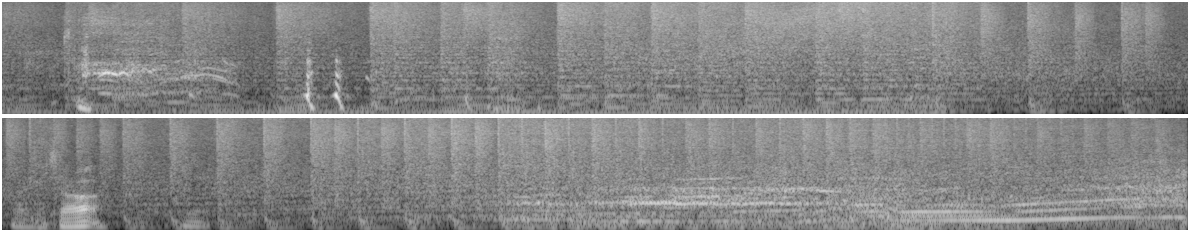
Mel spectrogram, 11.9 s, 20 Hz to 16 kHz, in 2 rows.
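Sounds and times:
car engines roaring in an illegal street race: 0.0s - 11.8s
laughter: 0.3s - 2.8s
speech: 0.4s - 0.6s, 6.2s - 6.6s
car tires squealing in an illegal street race: 7.4s - 11.8s.

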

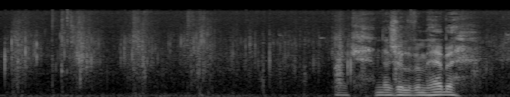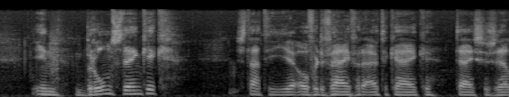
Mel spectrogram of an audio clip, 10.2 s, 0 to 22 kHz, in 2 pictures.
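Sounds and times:
footsteps walking through a garden: 0.0s - 6.4s
speech: 3.4s - 4.8s, 5.4s - 10.1s.

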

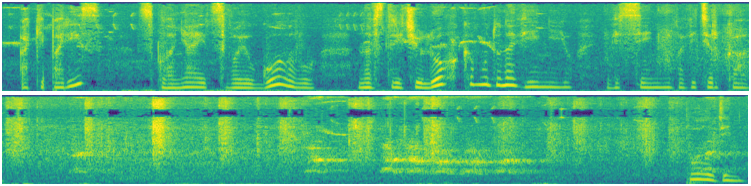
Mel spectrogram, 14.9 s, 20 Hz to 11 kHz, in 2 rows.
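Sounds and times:
speech: 0.2s - 8.4s, 14.3s - 14.9s
dog barking and yelping while walking along a road: 8.1s - 8.6s, 10.3s - 13.1s.

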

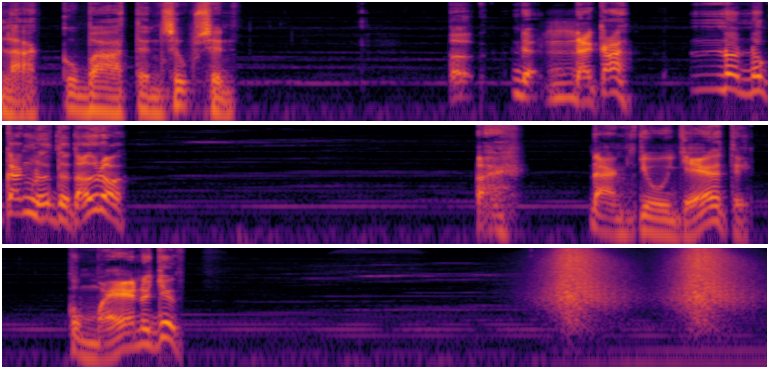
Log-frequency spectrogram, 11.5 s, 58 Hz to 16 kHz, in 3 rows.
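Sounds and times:
speech: 0.0s - 1.3s, 2.2s - 4.6s, 6.2s - 8.7s
arrows whooshing through the air: 10.3s - 11.4s.

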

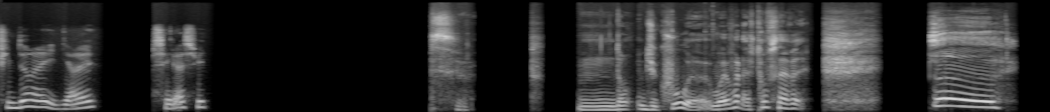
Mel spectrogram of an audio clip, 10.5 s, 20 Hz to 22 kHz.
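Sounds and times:
speech: 0.0s - 2.2s, 4.4s - 4.8s, 5.8s - 8.2s, 9.3s - 10.2s
person yawning: 9.3s - 10.2s.

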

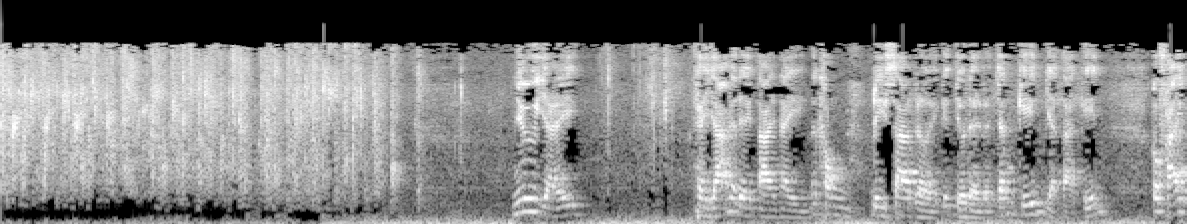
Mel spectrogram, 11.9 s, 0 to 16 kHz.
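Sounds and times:
audience applause: 0.0s - 4.2s
speech: 5.1s - 6.0s, 7.0s - 11.8s.

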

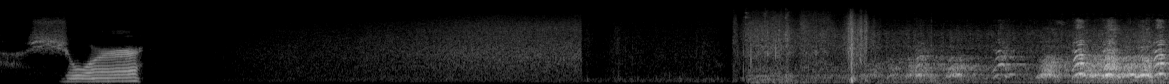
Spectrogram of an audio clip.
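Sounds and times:
steady hiss: 0.0s - 10.8s
speech: 0.3s - 1.5s
several dogs barking and yipping: 8.8s - 11.6s.

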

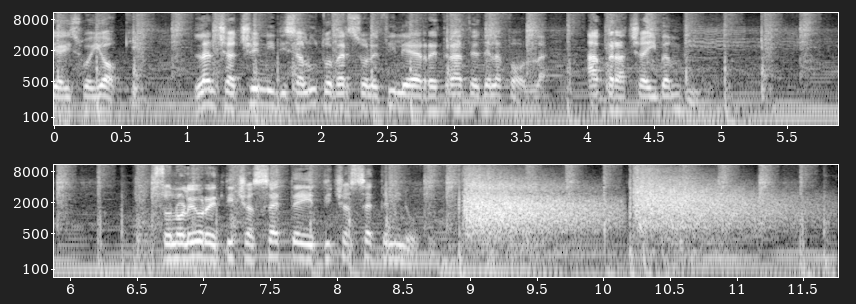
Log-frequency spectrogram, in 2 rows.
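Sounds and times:
speech: 0.0s - 5.1s, 6.7s - 9.1s
gunshots fired at a greeting figure in an open vehicle: 8.9s - 11.7s
sharp gunshot crack: 8.9s - 11.7s.

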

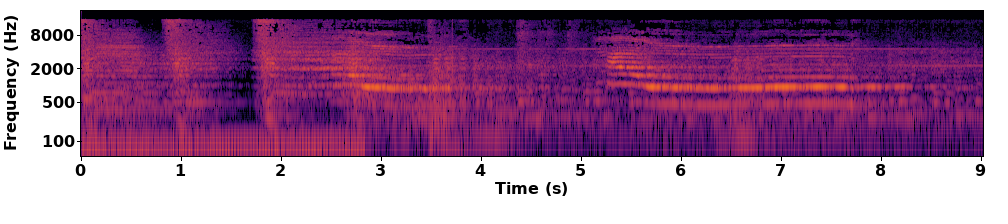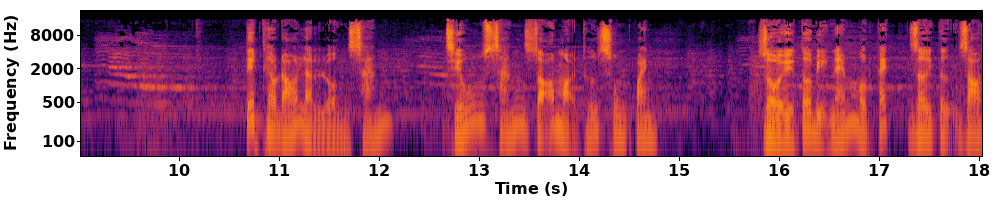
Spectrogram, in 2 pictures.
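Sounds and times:
cat meowing: 2.3s - 3.8s, 5.2s - 8.4s, 9.2s - 10.4s, 12.1s - 14.3s
speech: 10.7s - 14.9s, 15.8s - 18.0s.

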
